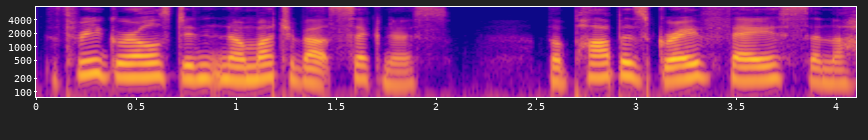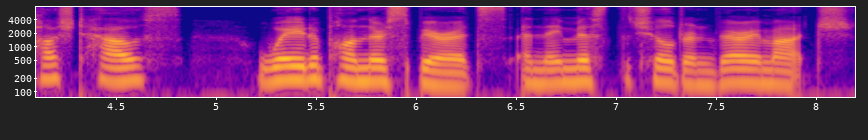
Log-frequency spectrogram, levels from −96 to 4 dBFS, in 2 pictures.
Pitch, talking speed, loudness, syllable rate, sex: 175 Hz, 200 wpm, -19 LUFS, 5.3 syllables/s, female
